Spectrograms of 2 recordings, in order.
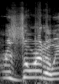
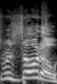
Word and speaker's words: risotto: It's not Risorto, it's risotto. And then you fucking Google some other retard pronouncing it Risorto. I'm like, yeah, you just proved it was pronounced wrong. There's no fucking R.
